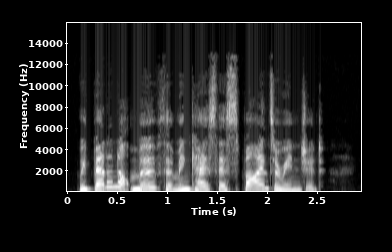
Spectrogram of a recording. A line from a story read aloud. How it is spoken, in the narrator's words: Kate exclaimed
